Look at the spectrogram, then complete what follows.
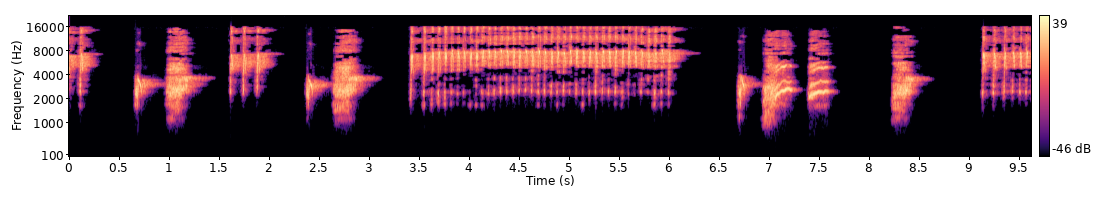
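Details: Cucak cungkok singing a tutor song with powerful 'tembakan' phrases: rising whistled notes and short sweeping calls, interrupted by a long, steady, buzzy rattling trill lasting nearly three seconds, then more clipped whistles.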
